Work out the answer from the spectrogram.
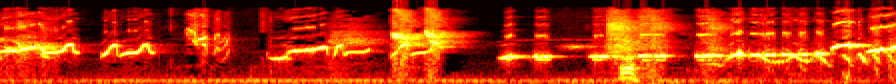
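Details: Lure song of Oriental magpie-robins, two voices mixed to trigger quick, spontaneous reactions; short whistled phrases broken by pauses, a harsh burst, a steady held whistle, then fast trills.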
